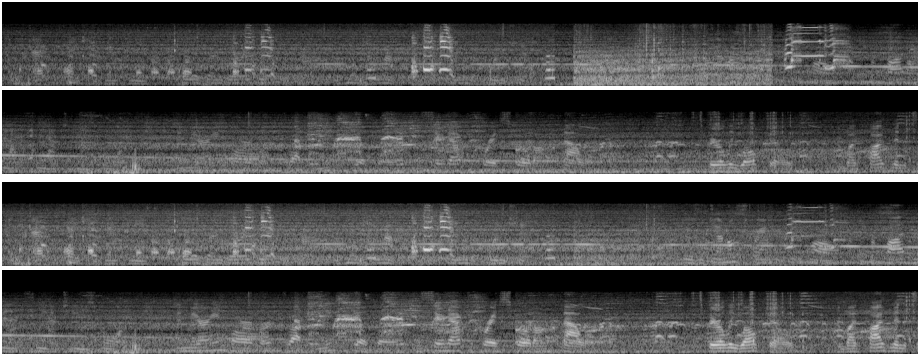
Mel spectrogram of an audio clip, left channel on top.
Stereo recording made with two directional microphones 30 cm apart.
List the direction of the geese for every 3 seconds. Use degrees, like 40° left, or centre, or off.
40° right, 20° left, 60° left, 10° left, 30° right, 50° right.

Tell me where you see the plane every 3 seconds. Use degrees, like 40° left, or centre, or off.
40° right, 40° right, 20° right, centre, 30° left, 50° left.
